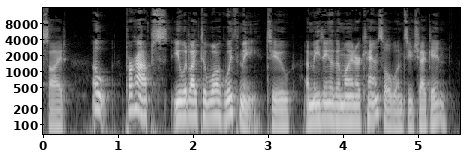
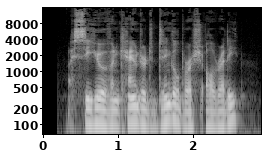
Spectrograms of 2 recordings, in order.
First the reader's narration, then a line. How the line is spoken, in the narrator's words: McCauville whispered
